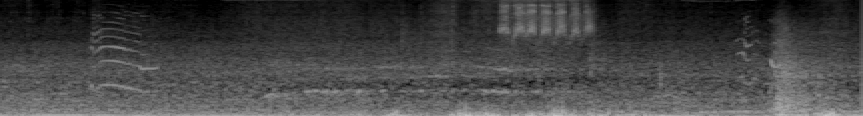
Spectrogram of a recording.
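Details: Hungry stray cats being fed: a rising-then-falling meow near the start and another short meow near the end, over steady low background rumble and occasional rustling.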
